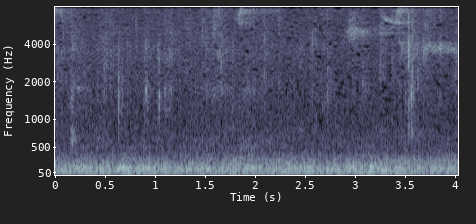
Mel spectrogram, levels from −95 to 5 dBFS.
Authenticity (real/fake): fake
